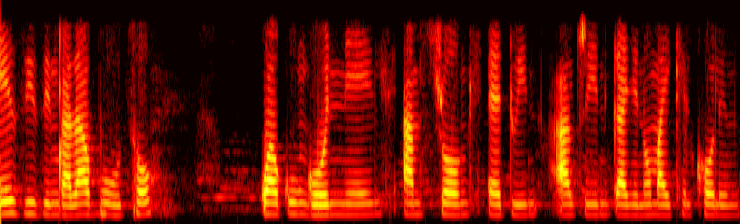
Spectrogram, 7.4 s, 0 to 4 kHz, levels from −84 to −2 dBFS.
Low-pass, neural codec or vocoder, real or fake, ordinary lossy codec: 3.6 kHz; none; real; none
